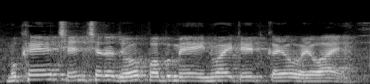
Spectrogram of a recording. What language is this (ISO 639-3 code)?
snd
